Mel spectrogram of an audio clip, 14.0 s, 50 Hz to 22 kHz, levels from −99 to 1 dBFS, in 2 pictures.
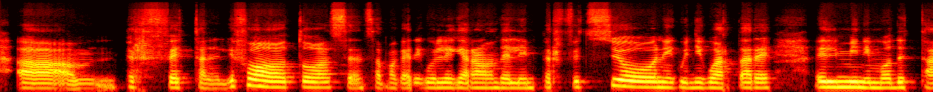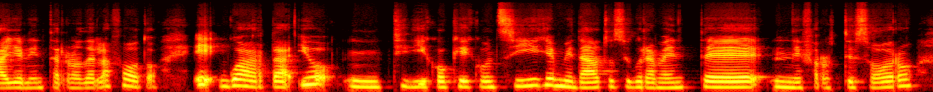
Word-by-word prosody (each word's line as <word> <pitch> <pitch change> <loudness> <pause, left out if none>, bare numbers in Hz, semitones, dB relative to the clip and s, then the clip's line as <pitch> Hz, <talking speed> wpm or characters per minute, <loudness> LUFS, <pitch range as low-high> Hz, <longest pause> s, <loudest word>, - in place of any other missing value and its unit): uhm, 165 -3 +2
perfetta 190 -3 -5
nelle 160 +5 -7
foto, 205 -5 +3
senza 195 -2 -7
magari 180 0 -7
quelle 185 0 -2
che 180 - -2
erano 180 0 -1
delle 180 -1 -2
imperfezioni, 200 +2 +1
quindi 185 -1 -4
guardare 185 0 -1 0.3
il 205 0 +5
minimo 190 -2 +3
dettaglio 185 -1 -1
all'interno 180 0 -7
della 185 +4 -2
foto. 235 -3 -3 0.2
E - - +4
guarda 220 -3 +3
io, 300 +1 +1
mhmm, 210 -2 -2
ti 235 - -10
dico 205 -1 -2
che 215 +1 0
i - - -4
consigli 215 +4 -3
che 270 0 +2
mi 235 - +2
hai 215 - 0
dato 190 +2 +1
sicuramente 200 0 +3
ne 200 -3 -2
farò 180 -1 -10
tesoro, 200 +4 -2
195 Hz, 155 wpm, -23 LUFS, 185-210 Hz, 0.3 s, il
